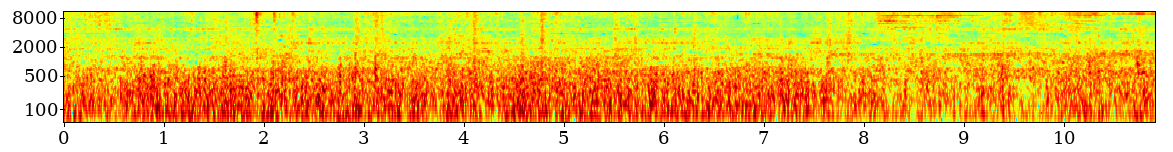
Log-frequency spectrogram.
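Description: Nilgiri Mountain Railway passenger train running along its metre-gauge track: a steady loud rumble of the coach wheels on the rails. It is heard from an open coach window.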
